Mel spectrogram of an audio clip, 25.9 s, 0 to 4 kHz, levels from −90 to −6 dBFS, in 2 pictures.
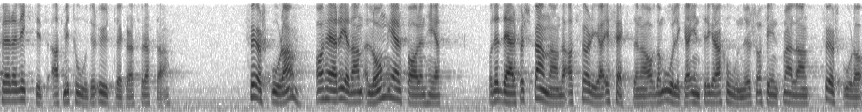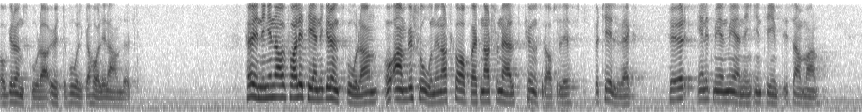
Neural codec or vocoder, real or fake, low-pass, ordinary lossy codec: none; real; 3.6 kHz; none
